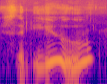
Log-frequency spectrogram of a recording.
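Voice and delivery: slow, hushed English villain, dropping to a whisper; English villain accent. Pretend. A film villain lecturing Mister Bronzy in a hushed English accent. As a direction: purr it like a menacing English villain. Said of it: "I want either an English accent where it's like".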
